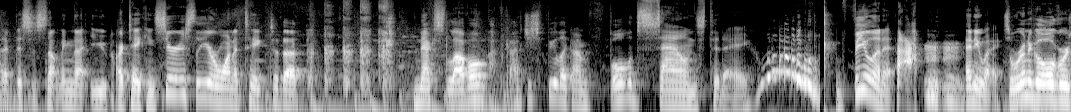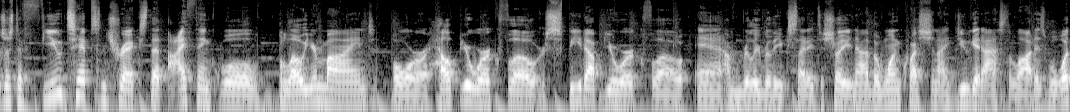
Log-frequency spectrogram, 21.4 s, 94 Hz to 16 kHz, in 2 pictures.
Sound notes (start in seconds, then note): 8.1 snaps fingers; 9.1 blubbers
